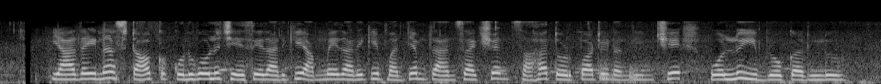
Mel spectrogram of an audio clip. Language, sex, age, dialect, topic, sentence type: Telugu, female, 18-24, Southern, banking, statement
